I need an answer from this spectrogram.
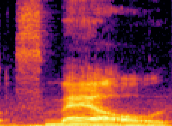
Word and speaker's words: smell: smell 이렇게 발음이 되셔야 돼요. 이 단어가 L 두 개로 끝나거든요.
